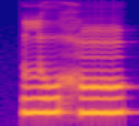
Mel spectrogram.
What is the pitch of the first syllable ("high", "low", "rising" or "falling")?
high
